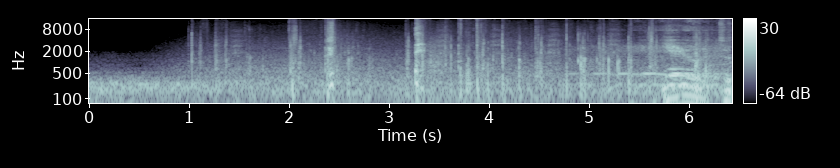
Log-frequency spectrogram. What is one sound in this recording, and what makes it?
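Footsteps run quickly across stone.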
